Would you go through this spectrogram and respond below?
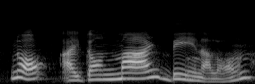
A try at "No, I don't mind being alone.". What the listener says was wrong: Very good. Y quiero escuchar esa D.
